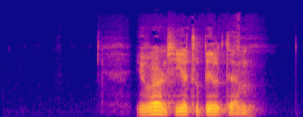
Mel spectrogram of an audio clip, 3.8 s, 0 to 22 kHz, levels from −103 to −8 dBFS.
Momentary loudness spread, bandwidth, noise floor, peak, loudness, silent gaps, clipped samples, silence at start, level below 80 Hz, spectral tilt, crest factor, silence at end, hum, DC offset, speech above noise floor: 12 LU; 13 kHz; -87 dBFS; -6 dBFS; -23 LUFS; none; under 0.1%; 1.7 s; -62 dBFS; -5.5 dB/octave; 20 dB; 0.65 s; none; under 0.1%; 64 dB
